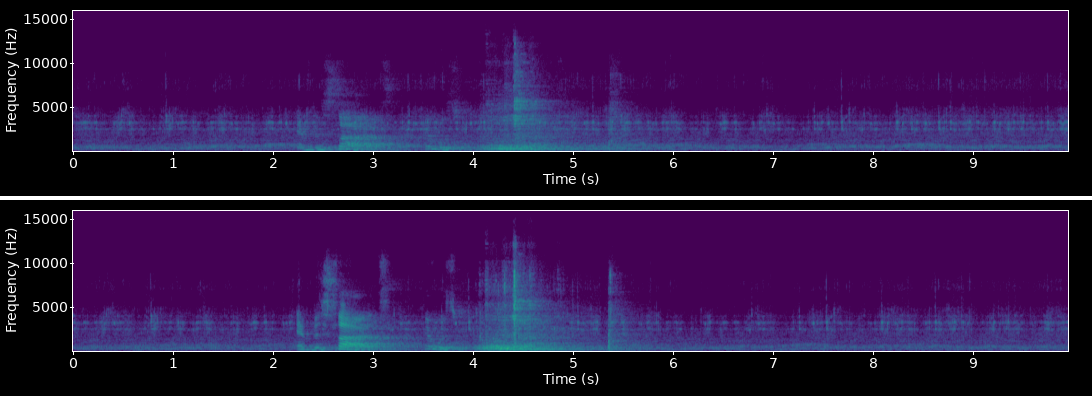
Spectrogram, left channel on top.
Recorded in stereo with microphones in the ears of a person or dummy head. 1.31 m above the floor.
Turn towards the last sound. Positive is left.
turn(degrees=-45)  # may be behind; listen again after turning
